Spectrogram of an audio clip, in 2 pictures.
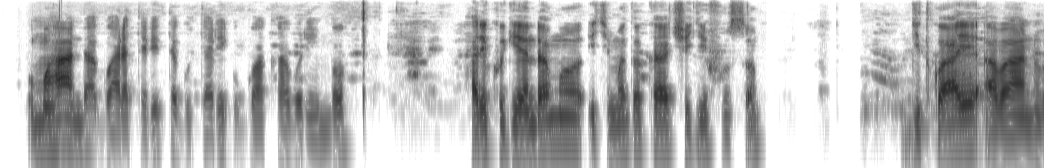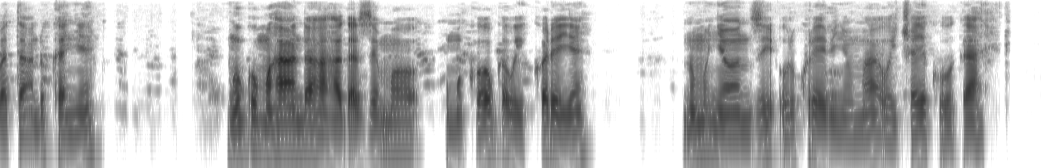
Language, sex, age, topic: Kinyarwanda, male, 25-35, government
